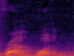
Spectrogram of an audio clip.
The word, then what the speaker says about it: Rawan: Like Ra Wan. R A Okay. and then W A N, but like one.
